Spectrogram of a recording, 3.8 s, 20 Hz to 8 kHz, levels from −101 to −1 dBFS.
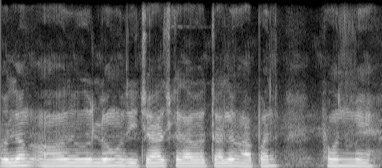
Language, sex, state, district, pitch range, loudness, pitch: Bhojpuri, male, Uttar Pradesh, Gorakhpur, 145-150 Hz, -14 LUFS, 150 Hz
